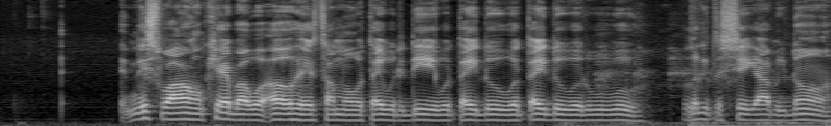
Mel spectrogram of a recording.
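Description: A man speaks with animation, heard through a loudspeaker.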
